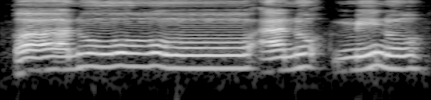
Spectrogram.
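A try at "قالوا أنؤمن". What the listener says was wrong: Nah, nunya nggak boleh panjang. Qalu anu minu.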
